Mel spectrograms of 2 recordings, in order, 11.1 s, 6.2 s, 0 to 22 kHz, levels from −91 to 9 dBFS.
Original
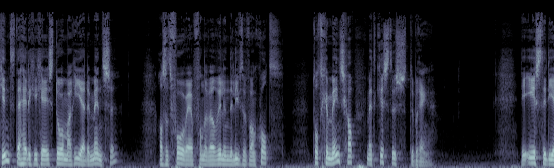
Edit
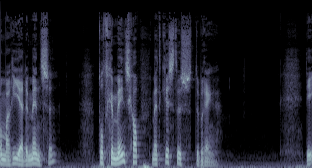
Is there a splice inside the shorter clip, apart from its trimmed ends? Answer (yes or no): yes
